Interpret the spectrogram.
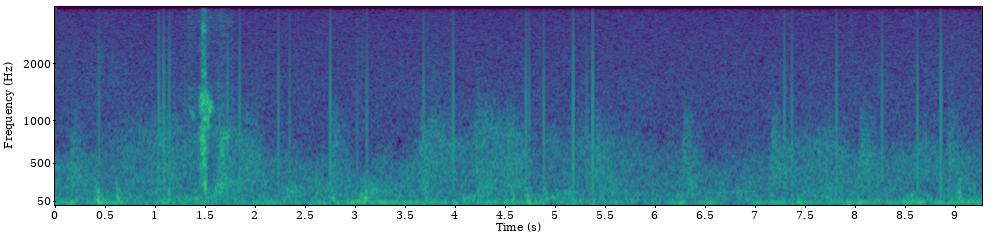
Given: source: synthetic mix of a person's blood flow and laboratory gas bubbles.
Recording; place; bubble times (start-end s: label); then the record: Doppler ultrasound of blood flow; subclavian vein
1.32-1.78 s: bubbles
From the record:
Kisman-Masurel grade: 212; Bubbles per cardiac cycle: several, 3 to 8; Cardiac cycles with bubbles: 1 to 10%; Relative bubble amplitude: moderate (0.250 to 0.450); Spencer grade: 1 (occasional bubble signal discernible with the cardiac motion signal, with majority of cardiac periods free of bubbles); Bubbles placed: anywhere in the cardiac cycle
